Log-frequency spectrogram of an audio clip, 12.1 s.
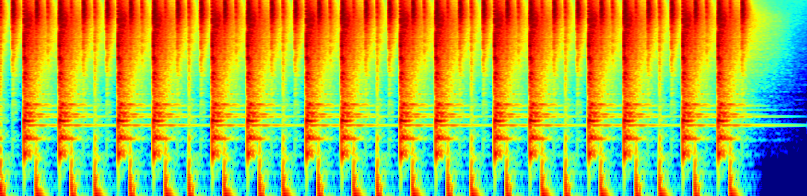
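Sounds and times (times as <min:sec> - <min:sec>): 
drum and bass drum patterns: 0:00.0 - 0:11.3.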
